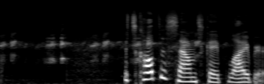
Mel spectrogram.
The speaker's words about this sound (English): That's a Sierran tree frog,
